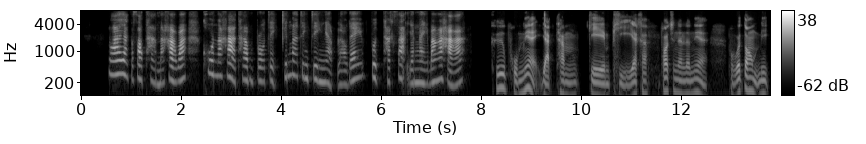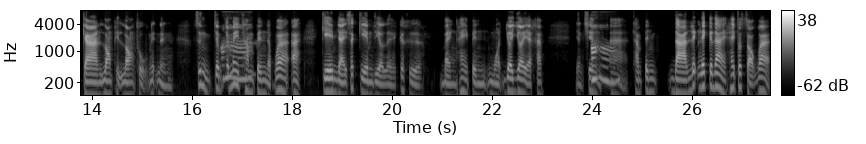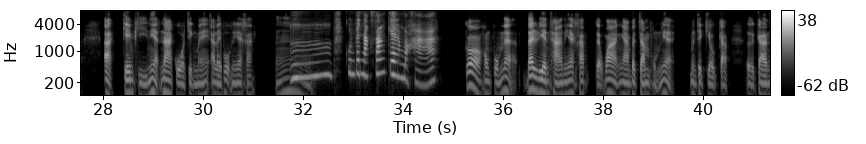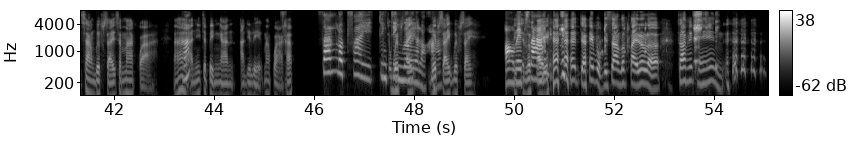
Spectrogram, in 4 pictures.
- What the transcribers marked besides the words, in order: laugh; laughing while speaking: "จะให้ผมไปสร้างรถไฟแล้วเหรอ ?"; giggle; laugh
- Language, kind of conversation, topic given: Thai, podcast, คุณทำโปรเจกต์ในโลกจริงเพื่อฝึกทักษะของตัวเองอย่างไร?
